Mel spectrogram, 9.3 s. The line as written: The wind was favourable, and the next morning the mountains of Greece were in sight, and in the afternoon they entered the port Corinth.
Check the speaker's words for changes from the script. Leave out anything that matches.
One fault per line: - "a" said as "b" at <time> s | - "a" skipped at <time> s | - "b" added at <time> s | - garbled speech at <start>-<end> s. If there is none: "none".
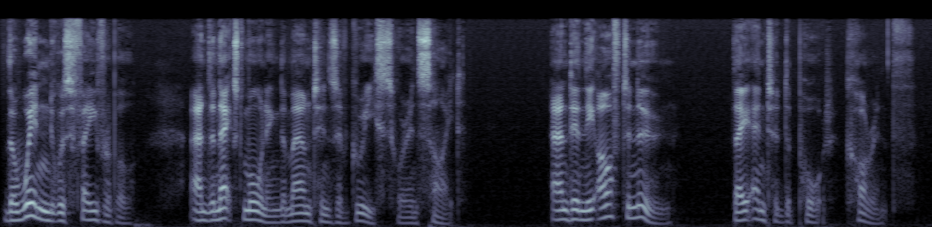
none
